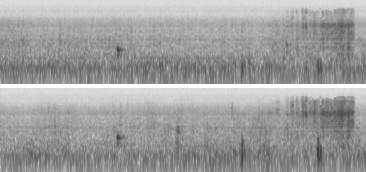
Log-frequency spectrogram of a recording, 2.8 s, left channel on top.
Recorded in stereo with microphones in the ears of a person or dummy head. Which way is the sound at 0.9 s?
25° right (ahead or behind).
